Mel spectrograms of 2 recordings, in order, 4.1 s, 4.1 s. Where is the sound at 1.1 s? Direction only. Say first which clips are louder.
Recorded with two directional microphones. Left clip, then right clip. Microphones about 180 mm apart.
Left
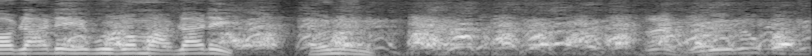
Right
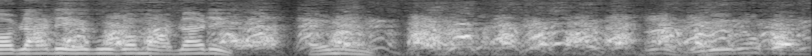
Right 1 dB; 15° right (ahead or behind).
